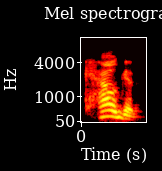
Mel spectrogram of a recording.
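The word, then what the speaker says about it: Keoghan: Uh Barry, and I just looked up how you pronounce his last name. Barry Kalan. That's how you say his last name. Barry Calgan from Saltburn.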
